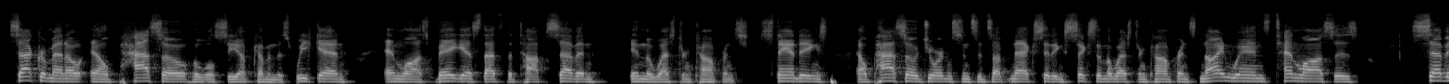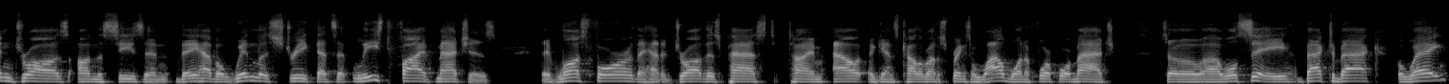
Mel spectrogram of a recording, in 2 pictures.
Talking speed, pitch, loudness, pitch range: 170 wpm, 130 Hz, -29 LUFS, 120-145 Hz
